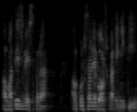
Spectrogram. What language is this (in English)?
Catalan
